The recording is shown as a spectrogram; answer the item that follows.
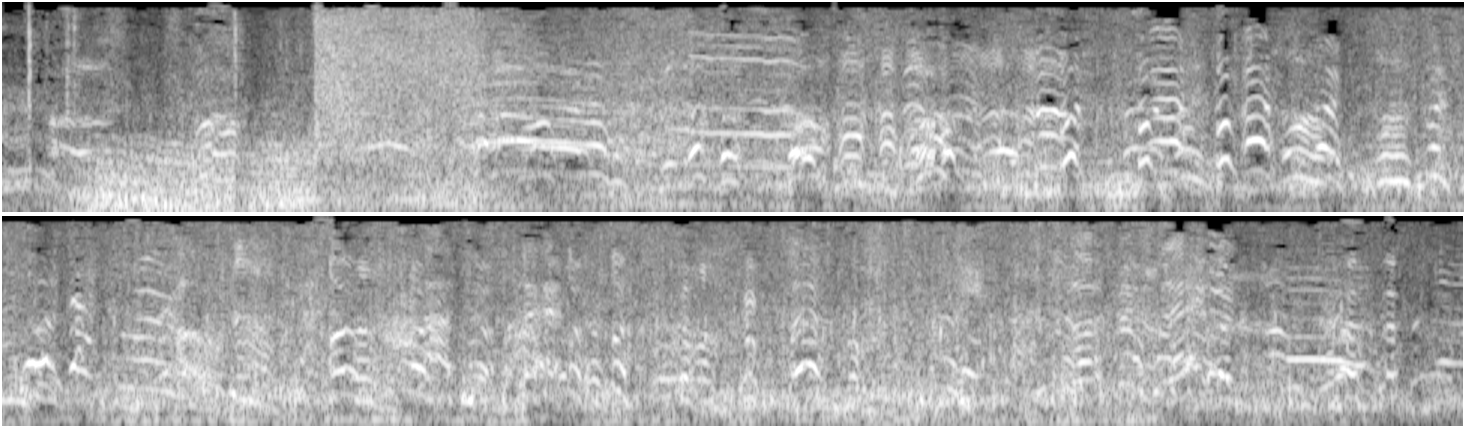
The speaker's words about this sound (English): Now there was an abundance of water. We filled our flasks, but we did not need to. The hole in the wall caused a stream to flow down our tunnel.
